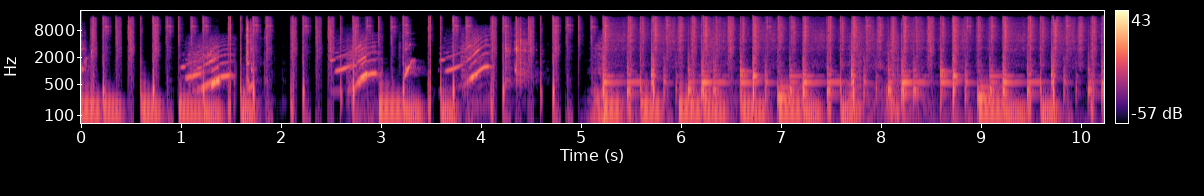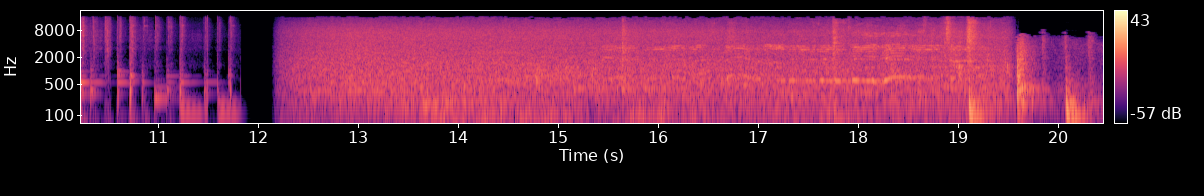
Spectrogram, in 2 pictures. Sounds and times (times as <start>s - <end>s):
Music: 0.0s - 11.9s, 16.7s - 20.4s
Outside, urban or manmade: 11.0s - 20.4s.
